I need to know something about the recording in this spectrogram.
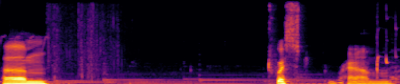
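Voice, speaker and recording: A man's voice: mid-range voice, extremely slow, darkish tone, faint music behind. A man streaming a video game, thinking aloud in a casual, playful running commentary. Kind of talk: casual live gameplay commentary.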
